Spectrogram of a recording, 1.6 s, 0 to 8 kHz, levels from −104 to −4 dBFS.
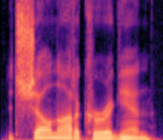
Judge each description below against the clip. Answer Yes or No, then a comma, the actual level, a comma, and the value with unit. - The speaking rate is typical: Yes, average, 185 wpm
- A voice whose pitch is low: Yes, low, 115 Hz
